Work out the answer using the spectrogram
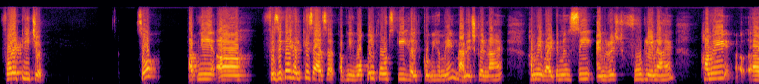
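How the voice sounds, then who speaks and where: A woman with an Indian accent and a fairly high voice talks as a teacher addressing other teachers. She explains things emphatically in an informal lesson style, often slipping English phrases into her sentences. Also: a little mellow, poor audio. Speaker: biology teacher. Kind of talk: informal educational advice talk to fellow teachers.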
